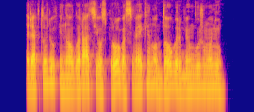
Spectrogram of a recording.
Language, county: Lithuanian, Marijampolė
